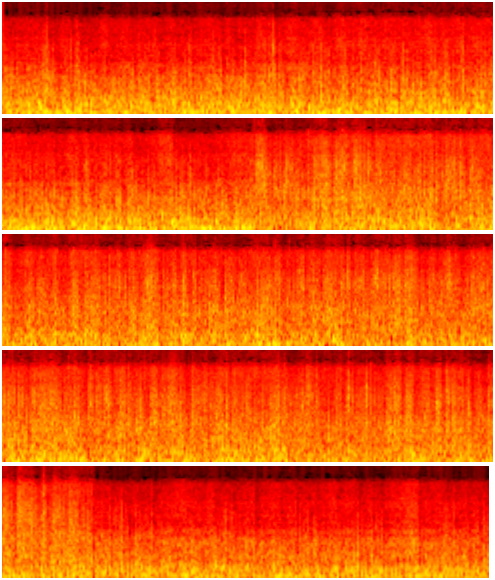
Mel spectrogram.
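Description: Wind rushes loudly past an open train door.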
